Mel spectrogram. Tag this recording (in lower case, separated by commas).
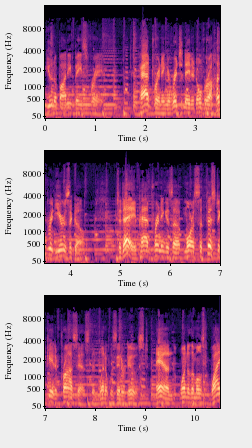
music, speech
